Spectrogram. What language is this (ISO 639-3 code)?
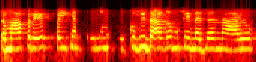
snd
